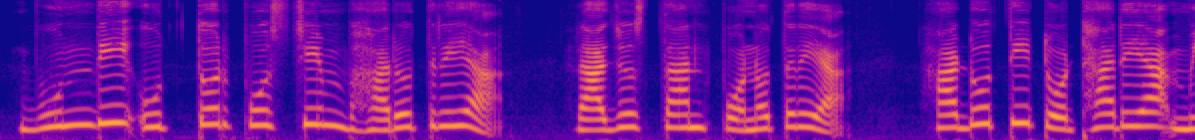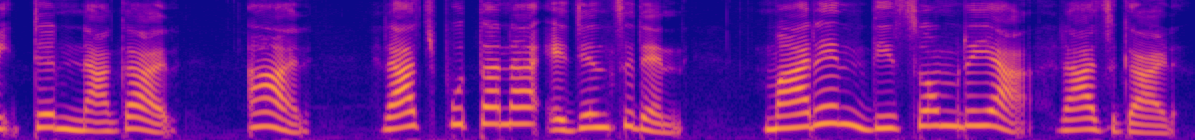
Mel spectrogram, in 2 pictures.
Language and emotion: Santali, neutral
